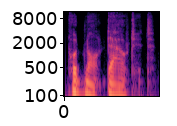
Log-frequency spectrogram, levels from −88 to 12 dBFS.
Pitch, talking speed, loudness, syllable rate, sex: 100 Hz, 315 wpm, -20 LUFS, 5.9 syllables/s, male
